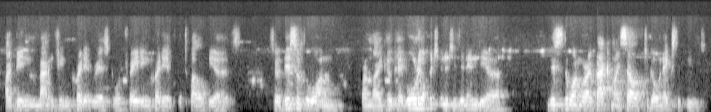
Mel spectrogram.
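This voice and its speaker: A middle-aged man who grew up in the UK, hosting a fintech panel discussion and telling his story in an animated, conversational way. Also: mid-range voice, reverberant, muffled recording. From United Kingdom. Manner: animated, storytelling, frequent "you know" and "right?". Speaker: fintech CEO interviewing a guest.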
